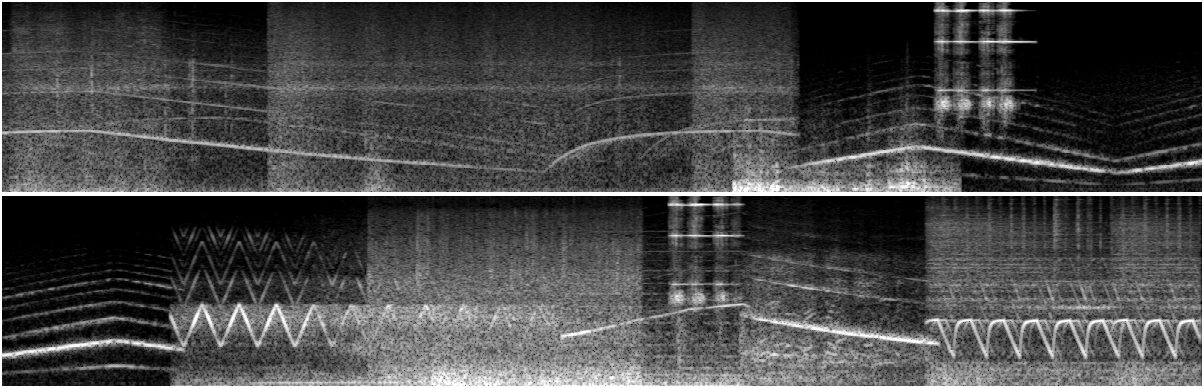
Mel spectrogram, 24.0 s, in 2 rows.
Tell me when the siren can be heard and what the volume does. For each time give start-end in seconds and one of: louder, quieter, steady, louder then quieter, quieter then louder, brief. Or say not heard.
0.0-23.9 louder.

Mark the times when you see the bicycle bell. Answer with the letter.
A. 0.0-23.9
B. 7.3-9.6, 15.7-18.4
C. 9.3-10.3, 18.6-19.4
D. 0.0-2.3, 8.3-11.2
C.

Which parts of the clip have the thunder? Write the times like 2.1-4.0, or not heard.
7.3-9.6, 15.7-18.4.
